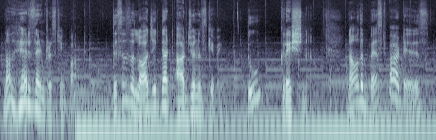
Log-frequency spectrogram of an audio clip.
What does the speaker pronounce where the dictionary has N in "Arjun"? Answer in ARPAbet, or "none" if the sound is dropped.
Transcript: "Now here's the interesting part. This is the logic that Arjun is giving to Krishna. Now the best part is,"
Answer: N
